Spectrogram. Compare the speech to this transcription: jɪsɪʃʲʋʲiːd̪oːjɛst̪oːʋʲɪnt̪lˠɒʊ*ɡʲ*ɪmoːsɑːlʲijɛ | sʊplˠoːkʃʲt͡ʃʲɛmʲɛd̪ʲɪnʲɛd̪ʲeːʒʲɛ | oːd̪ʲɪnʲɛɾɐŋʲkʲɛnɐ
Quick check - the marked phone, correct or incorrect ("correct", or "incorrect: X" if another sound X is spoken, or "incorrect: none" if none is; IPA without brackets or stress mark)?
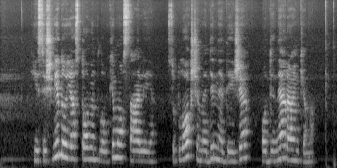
incorrect: kʲ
